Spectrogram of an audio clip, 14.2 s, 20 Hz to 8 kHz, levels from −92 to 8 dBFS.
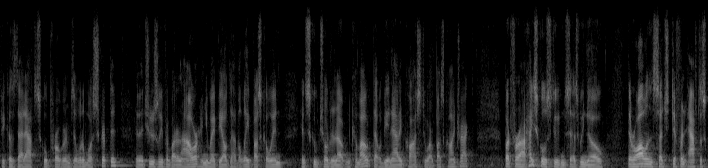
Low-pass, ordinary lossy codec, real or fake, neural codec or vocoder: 7.2 kHz; Opus, 32 kbps; real; none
